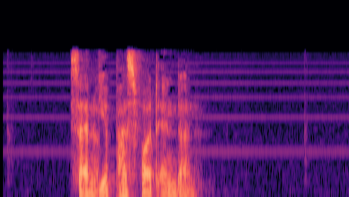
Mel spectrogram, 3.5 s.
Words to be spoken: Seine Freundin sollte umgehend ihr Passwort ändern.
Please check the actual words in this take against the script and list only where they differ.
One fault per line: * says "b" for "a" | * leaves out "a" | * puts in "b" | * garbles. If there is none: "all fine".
* leaves out "Freundin sollte umgehend"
